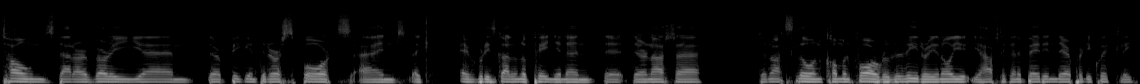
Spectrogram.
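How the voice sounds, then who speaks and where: A man with a Cork accent in casual sports discussion as a co-host, speaking haltingly with hesitant phrasing. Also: mid-range voice, flat delivery, warm tone, clear, resonant tone, dry recording. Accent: Cork, Irish.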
